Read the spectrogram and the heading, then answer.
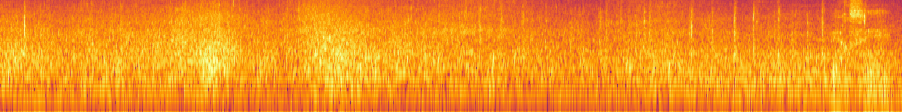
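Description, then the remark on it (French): Heavy open-sea swell rolls in with waves breaking in broad, surging crashes, a continuous loud roar of surf that rises and falls in slow swells, with no voices. “De la forte houle.”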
